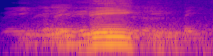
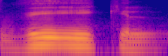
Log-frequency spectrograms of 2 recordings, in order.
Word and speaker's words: vehicle: And next, vehicle. You don't pronounce H there. It's just vehicle.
